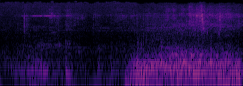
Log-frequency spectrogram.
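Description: Low rumbling handling noise as the table microphones are grabbed and shifted, growing much louder a little past halfway through.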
